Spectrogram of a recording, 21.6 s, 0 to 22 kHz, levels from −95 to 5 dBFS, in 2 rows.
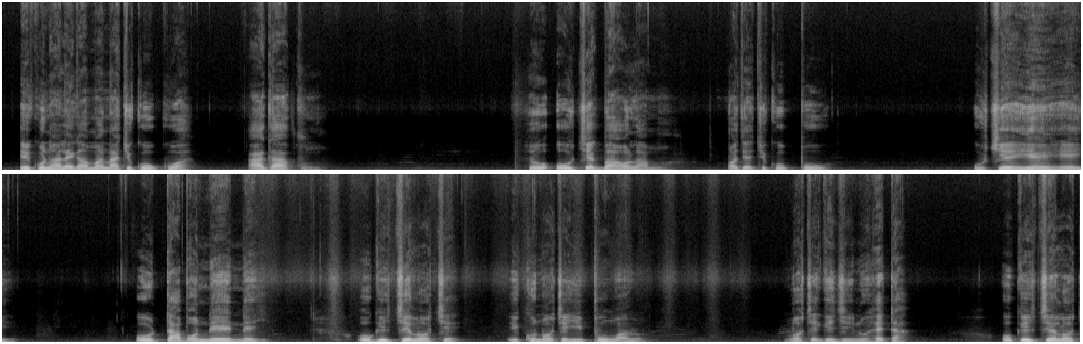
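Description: A speech recording, and nothing technically wrong turns up anywhere in it.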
